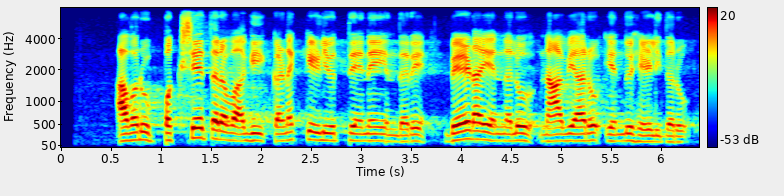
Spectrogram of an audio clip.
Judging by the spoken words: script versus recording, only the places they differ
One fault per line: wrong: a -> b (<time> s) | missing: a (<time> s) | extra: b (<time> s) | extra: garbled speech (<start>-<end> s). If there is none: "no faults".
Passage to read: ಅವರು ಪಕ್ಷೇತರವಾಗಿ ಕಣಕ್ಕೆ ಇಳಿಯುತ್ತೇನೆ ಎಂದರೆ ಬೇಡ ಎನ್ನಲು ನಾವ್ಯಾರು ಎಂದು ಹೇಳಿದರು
no faults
